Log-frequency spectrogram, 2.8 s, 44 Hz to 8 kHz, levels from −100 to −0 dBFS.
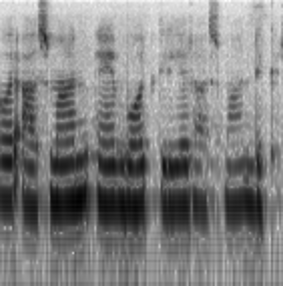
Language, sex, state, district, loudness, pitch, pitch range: Hindi, female, Arunachal Pradesh, Lower Dibang Valley, -13 LUFS, 195 Hz, 195-205 Hz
